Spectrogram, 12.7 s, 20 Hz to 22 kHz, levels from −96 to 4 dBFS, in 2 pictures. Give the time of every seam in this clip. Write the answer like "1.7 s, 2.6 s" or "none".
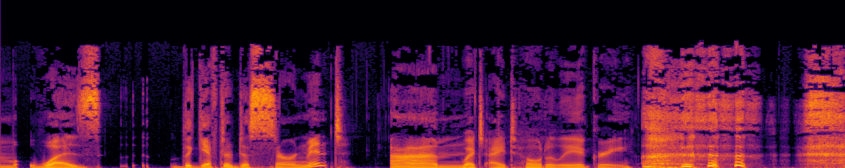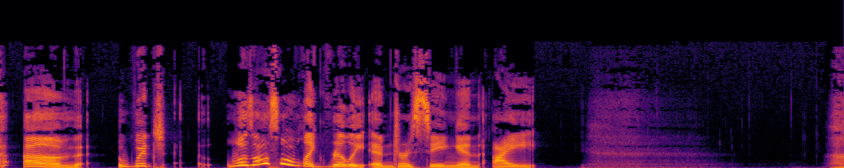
none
